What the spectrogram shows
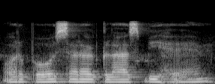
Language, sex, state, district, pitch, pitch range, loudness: Hindi, male, Arunachal Pradesh, Papum Pare, 120 Hz, 115-120 Hz, -15 LUFS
